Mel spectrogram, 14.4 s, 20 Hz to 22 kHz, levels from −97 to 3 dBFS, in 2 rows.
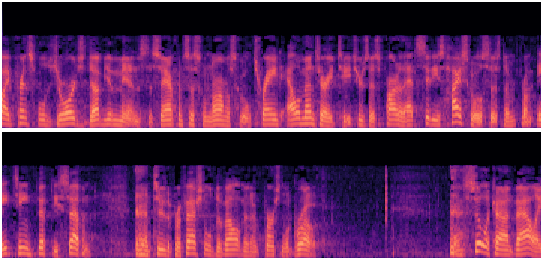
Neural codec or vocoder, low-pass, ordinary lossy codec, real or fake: vocoder, 22.05 kHz, 80 mel bands, HiFi-GAN; 7.2 kHz; MP3, 32 kbps; fake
